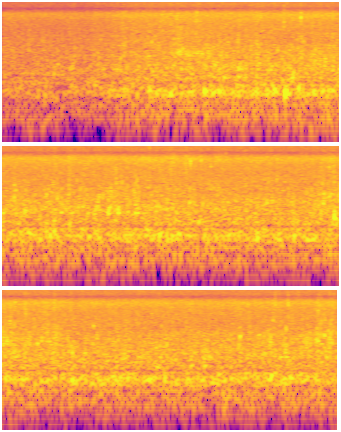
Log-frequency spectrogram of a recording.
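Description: Water splashes against a man's hand.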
